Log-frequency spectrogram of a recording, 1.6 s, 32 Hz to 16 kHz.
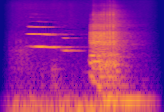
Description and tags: door creak short version
recorded with a EDIROL R-09HR
original sound, not arranged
